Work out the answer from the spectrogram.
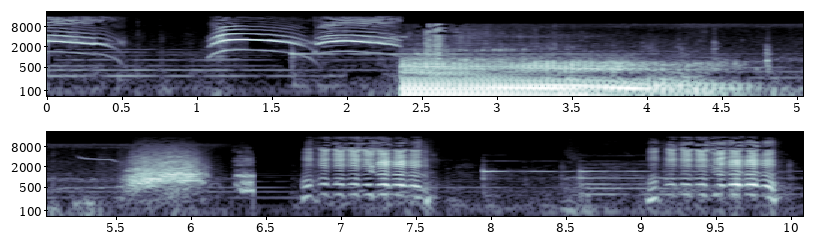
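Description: Animal sound effects over light background music: a cat meowing at the start, then a long, deep elephant roar that slowly fades, a short noisy blast, and a goat bleating twice near the end.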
